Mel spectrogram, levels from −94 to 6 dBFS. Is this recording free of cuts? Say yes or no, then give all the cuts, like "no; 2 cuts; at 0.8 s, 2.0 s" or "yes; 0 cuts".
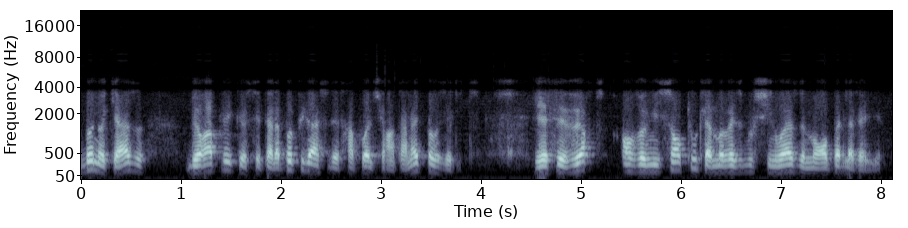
yes; 0 cuts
